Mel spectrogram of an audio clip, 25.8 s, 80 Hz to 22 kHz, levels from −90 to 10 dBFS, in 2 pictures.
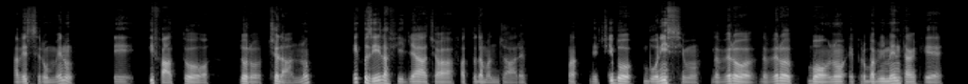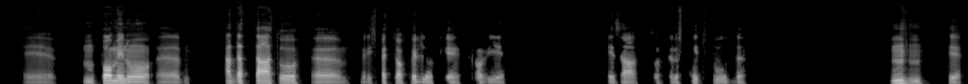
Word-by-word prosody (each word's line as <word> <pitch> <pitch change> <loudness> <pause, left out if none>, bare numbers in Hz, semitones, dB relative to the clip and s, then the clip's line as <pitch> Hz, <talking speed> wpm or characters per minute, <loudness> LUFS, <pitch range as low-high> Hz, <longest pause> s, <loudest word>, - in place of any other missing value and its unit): avessero 110 +1 -5
un 100 - -7
menù - - -2 0.5
e 105 -1 -13
di - - -2
fatto 95 -5 -1 0.4
loro 105 -4 +1
ce - - +2
l'hanno, - - -5 0.5
e 180 0 -3
così 130 -4 +4
la 135 -2 +3
figlia 110 -1 0
c'ha 100 -2 -2
fatto 105 +2 -11
da 100 - -2
mangiare. 95 -1 -12 0.5
Ma - - -4
del 110 -1 -12
cibo 125 -3 +4
buonissimo, 110 -5 0
davvero 105 -2 +3
davvero 115 +3 +3
buono 110 -1 +3
e 110 - -13
probabilmente 115 +3 +1
anche, 100 -3 -3 0.6
ehm, 90 -1 -16 0.4
un 110 0 -7
po' 125 +2 +10
meno, 110 -3 +4
ehm, 95 -3 -10 0.5
adattato, 115 0 +3
ehm, 100 -2 -4 0.2
rispetto 105 +1 -8
a 105 - -2
quello 110 -1 -3
che 100 -1 -5
trovi 100 -1 -8 1.4
Esatto, 100 -1 -7
quello 105 -1 -10
street-food. 105 -3 -10 1.9
Mh-mh. 120 -3 +2 0.3
Sì. 100 -2 -2
110 Hz, 100 wpm, -26 LUFS, 100-115 Hz, 1.9 s, po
